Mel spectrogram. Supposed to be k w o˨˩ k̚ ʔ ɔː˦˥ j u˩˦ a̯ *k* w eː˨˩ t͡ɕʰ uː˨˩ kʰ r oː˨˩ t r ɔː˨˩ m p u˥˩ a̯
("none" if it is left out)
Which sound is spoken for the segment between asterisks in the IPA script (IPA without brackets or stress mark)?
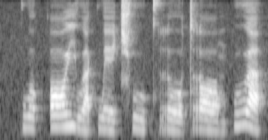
k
